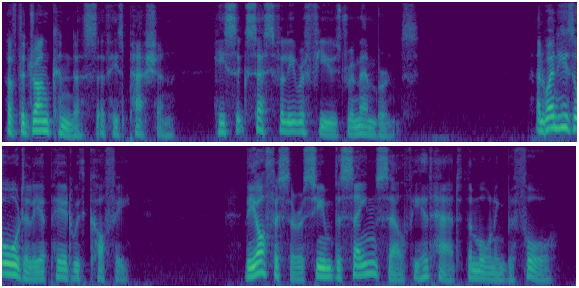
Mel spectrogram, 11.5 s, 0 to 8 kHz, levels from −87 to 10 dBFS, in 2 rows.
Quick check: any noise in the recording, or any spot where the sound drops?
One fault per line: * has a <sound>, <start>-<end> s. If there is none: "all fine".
all fine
